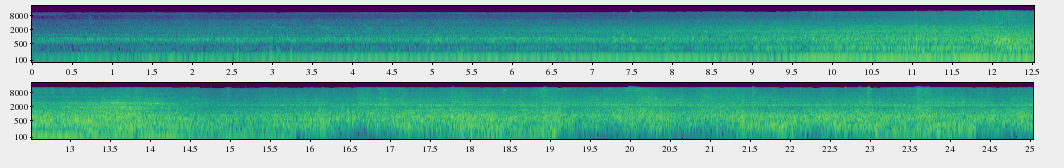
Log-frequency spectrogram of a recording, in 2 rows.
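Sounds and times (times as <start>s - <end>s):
locomotive engine drone: 0.0s - 19.9s
train wheels rattling on rails: 0.0s - 25.0s.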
